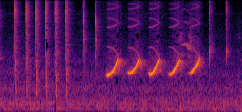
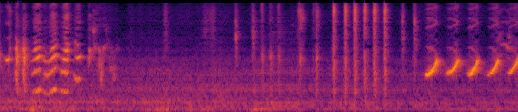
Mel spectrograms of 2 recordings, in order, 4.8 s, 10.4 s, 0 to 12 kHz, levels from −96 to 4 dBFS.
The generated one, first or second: second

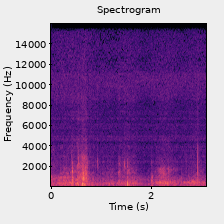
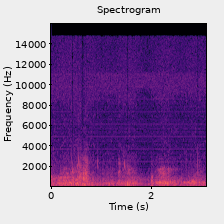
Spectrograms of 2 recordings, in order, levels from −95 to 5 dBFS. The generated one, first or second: first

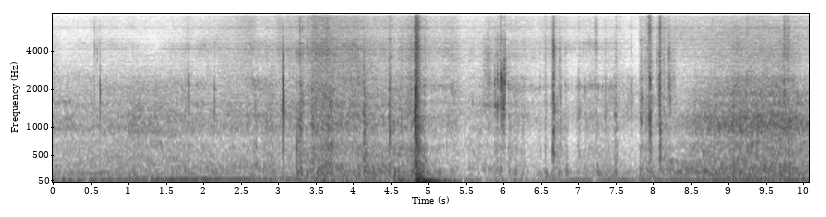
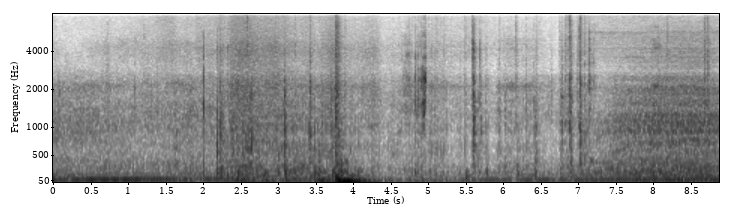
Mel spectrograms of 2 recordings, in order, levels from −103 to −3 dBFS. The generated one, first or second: first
